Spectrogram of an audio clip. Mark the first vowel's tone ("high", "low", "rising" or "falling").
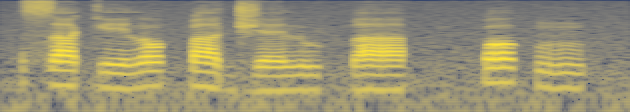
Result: high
